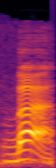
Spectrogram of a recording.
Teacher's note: dikeluarkan dengan cara merapatkan kedua bibir kita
